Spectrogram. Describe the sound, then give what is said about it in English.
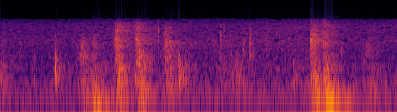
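A door leading back to the jail cells is opened and shut, a string of wooden clunks and rattles with a heavier thud near the end, and no voices. “You go on back through that door there.”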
